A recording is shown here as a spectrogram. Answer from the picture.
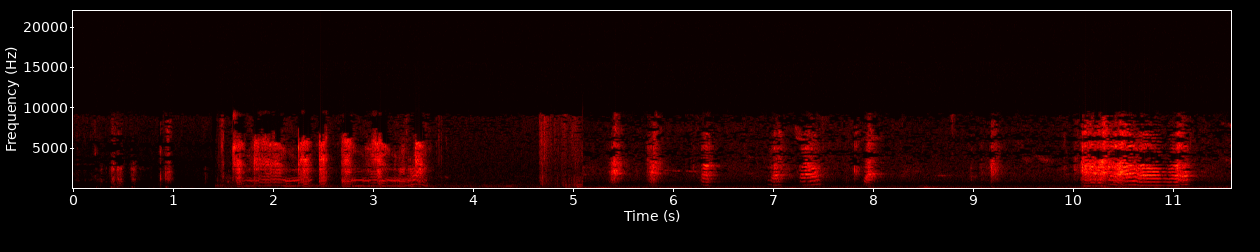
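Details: Domestic cat chattering at a bird or insect it cannot reach: a drawn-out, wavering meow-like cry, then a run of quick clicky chirps, and a louder strained cry near the end, indoors.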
